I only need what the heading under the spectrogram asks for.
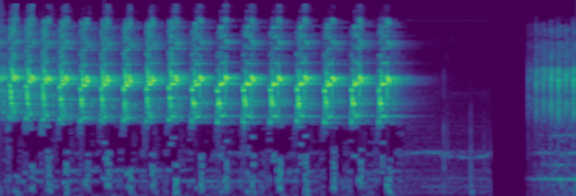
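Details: Gacor lovebird giving long ngekek chattering: a fast, regular run of harsh, rasping chirps, nearly four per second, for about four seconds, then a short silence before the chatter starts again.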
